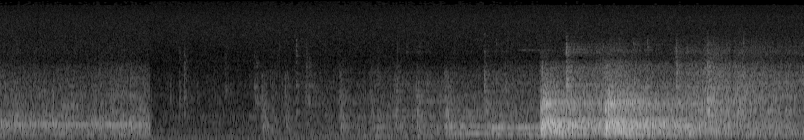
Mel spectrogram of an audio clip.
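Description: Aircraft-factory assembly-shop noise: scattered metallic knocks and clanks. Louder machine noise breaks off about a second in, and a louder burst of clatter comes about four seconds in and slowly dies away.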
